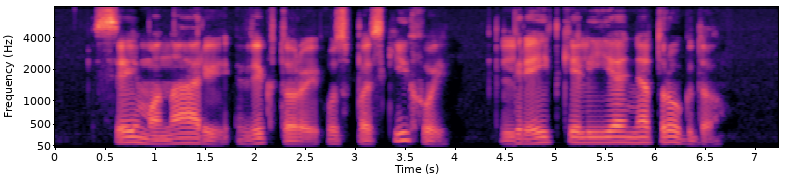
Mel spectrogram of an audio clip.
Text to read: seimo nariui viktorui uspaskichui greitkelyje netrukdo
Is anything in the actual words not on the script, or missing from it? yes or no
no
